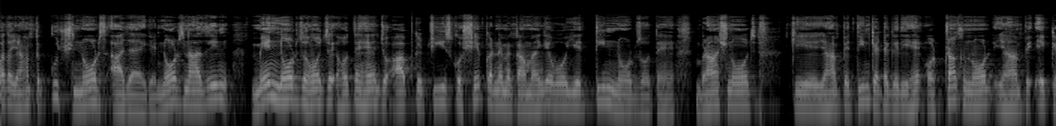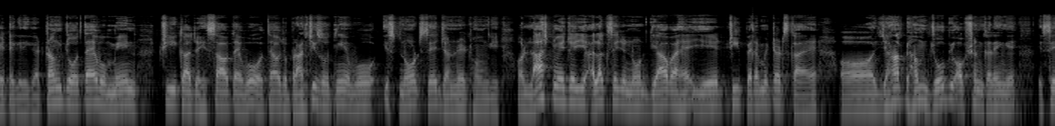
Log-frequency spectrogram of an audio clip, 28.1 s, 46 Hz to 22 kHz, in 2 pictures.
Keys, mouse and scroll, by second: 0.6-2.2 scroll up 22, 2.8 middle click, 4.5 click.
